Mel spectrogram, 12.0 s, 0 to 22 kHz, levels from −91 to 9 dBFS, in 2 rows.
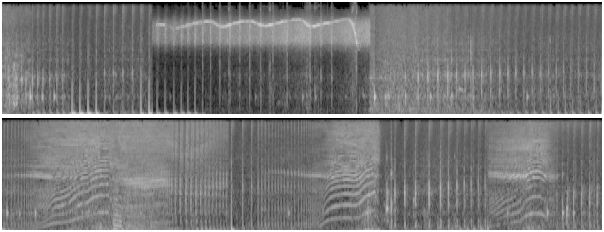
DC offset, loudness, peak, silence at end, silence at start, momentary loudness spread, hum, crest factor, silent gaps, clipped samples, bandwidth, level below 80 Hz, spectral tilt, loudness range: under 0.1%; -11 LUFS; 0 dBFS; 0 s; 0 s; 19 LU; none; 16 dB; none; 0.1%; over 20 kHz; -34 dBFS; 1 dB/octave; 9 LU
